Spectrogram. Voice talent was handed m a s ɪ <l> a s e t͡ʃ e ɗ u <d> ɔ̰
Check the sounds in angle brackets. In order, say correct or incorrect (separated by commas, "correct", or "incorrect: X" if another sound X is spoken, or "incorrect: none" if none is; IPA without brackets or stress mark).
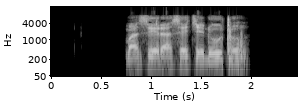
incorrect: ɾ, incorrect: t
